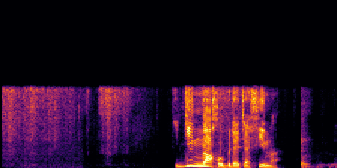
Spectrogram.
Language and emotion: Russian, angry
